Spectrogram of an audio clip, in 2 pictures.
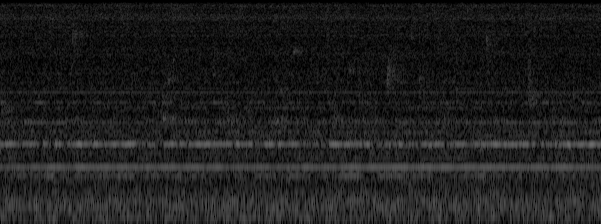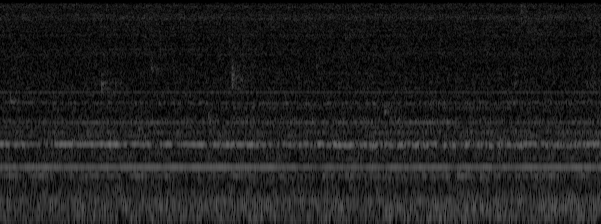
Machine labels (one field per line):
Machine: pump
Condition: normal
